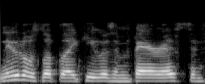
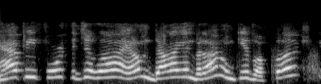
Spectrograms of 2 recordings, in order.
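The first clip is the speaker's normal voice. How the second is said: mock shrill, high, loud, defiant, unhinged yelling; 12 semitones higher, 4 dB louder than usual. Retelling what a man yelled at the neighbors: imitating someone yelling. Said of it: "And then he yelled".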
